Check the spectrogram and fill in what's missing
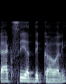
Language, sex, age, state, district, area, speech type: Telugu, male, 18-30, Andhra Pradesh, West Godavari, rural, spontaneous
